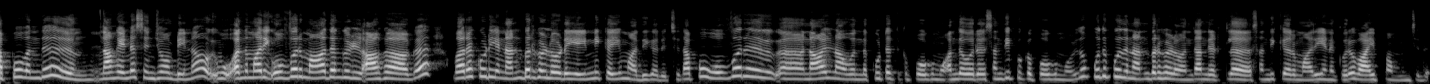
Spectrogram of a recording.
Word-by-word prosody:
அப்போ 275 +5 +1
வந்து 310 +5 -2 0.6
நாங்க 275 +2 +6
என்ன 325 +3 0
செஞ்சோம் 285 -1 -2
அப்டீன்னா 245 +6 -3 0.3
உ - - +1
அந்த 310 +2 0
மாரி 320 0 +5
ஒவ்வொரு 360 +5 +3
மாதங்கள் 315 +1 +3 0.2
ஆக 265 +3 +4 0.2
ஆக 240 +6 -1 0.4
வரக்கூடிய 360 +1 +2
நண்பர்களுடைய 285 -3 +2
எண்ணிக்கையும் 265 -1 -3
அதிகரிச்சிது. 220 0 -9
அப்போ 370 +9 -3 0.2
ஒவ்வொரு 375 +6 0 0.2
வ் 275 - -6
அ - - 0 0.2
நாள் 280 +3 +3
நான் 245 -3 0
அந்த 230 0 -8
கூட்டத்துக்கு 270 -4 -7
போகும் 230 0 -4
அந்த 250 +1 -3
ஒரு 240 0 -2
சந்திப்புக்கு 265 0 -7
போகும்பொழுதும் 235 - -7
புது 370 +1 -2
புது 330 -4 0
நண்பர்கள 270 +1 -1
வந்து 225 +3 0
அந்த 225 -1 -4
எடத்துல 240 +3 -1 0.2
சந்திக்குற 235 0 -5
மாரி 215 +3 -3
எனக்கு 215 0 -10
ஒரு 270 - 0
வாய்ப்பு 220 0 0
அமஞ்சது. 195 -2 -16
265 Hz, 175 wpm, -20 LUFS, 235-305 Hz, 0.6 s, நாங்க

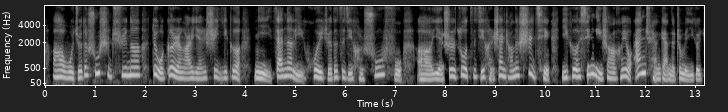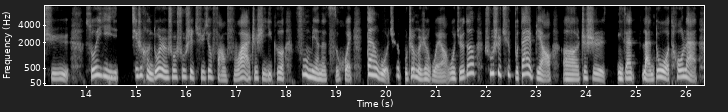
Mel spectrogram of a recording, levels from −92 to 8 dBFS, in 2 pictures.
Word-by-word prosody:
啊， 215 -1 +2
我 190 -1 +1
觉 195 +4 0
得 275 - 0
舒 325 +4 +2
适 280 -7 -4
区 265 +4 -2
呢， 270 +1 +2 0.2
对 300 -4 +1
我 170 -6 +3
个 270 +9 0
人 185 -4 +2
而 170 +1 -1
言 175 0 -3
是 190 +4 -4
一 190 -2 -5
个， 190 -1 -1 0.2
你 160 -10 +3
在 225 -1 +2
那 245 +1 +2
里 140 - -1
会 205 -5 +1
觉 160 -2 -3
得 200 - -1
自 200 0 -4
己 160 -2 -1
很 165 -2 -6
舒 270 - -1
服， 150 - -3 0.3
呃， 150 0 0
也 160 -1 +2
是 235 +4 +1
做 245 +4 +1
自 235 0 -8
己 215 -2 -1
很 215 - -5
擅 255 -3 -1
长 205 0 -3
的 255 - +1
事 300 +2 0
情， 175 -6 0 0.2
一 195 +2 -1
个 225 +2 +2
心 290 +6 +1
理 180 -11 +1
上 175 0 -2
很 215 +6 -3
有 235 -2 +2
安 320 +4 +3
全 180 - -3
感 160 -4 -2
的 130 - -2
这 175 - -3
么 155 -5 +2
一 135 +1 -1
个 145 +1 0
区 160 +2 -4
域。 160 -1 -1 0.3
所 235 +4 +2
以 220 -10 0 0.2
其 240 - -3
实 255 - +1
很 210 -11 +2
多 235 +6 +5
人 210 -4 +4
说 215 +2 -1
舒 220 +2 -3
适 215 -2 0
区 190 +1 -5
就 210 +3 -1
仿 130 -8 -5
佛 140 +3 -8
啊， 195 -1 +5
这 185 0 -3
是 180 -3 -3
一 155 +1 -3
个 175 -1 -1 0.2
负 295 -3 +1
面 190 -8 +4
的 140 -2 0
词 140 - -4
汇， - - -3 0.2
但 285 -4 +5
我 155 -9 +2
却 - - -10 0.2
不 160 - -2
这 240 +7 +1
么 185 - +3
认 155 0 0
为 125 -4 -2
啊。 120 - -3
我 175 +1 0
觉 185 +4 +1
得 325 +5 +2 0.2
舒 325 - +1
适 320 -1 +3
区 285 +1 -3
不 255 -10 -3
代 295 - +2
表， 180 -6 0 0.2
呃， 150 -1 +1
这 195 - -2
是 160 -8 0 0.2
你 175 - +3
在 180 +1 0
懒 140 +1 +3
惰、 205 -3 +5
偷 215 +7 +1
懒。 215 -4 +1
195 Hz, 250 characters per minute, -23 LUFS, 165-235 Hz, 0.3 s, 多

